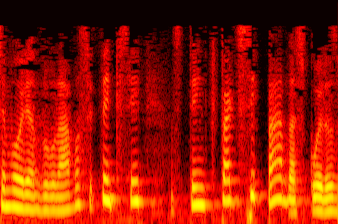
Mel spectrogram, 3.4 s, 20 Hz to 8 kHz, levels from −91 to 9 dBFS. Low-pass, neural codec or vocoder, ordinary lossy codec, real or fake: 7.2 kHz; codec, 16 kHz, 0.5 kbps, FunCodec, trained on Chinese and English, 25 frames a second; MP3, 24 kbps; fake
